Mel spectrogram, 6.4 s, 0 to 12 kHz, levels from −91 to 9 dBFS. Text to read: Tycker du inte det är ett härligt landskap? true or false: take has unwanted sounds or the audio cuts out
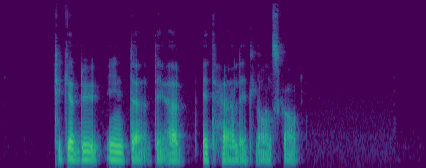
false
